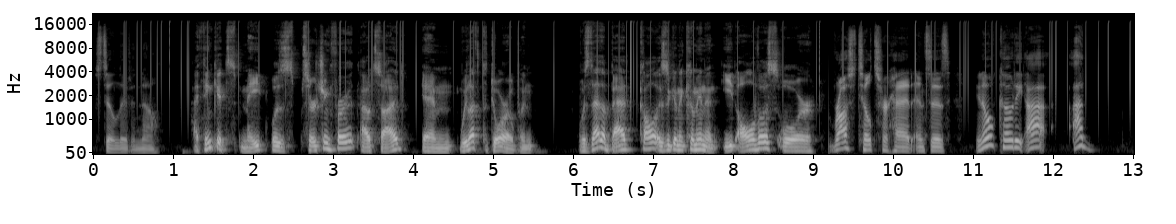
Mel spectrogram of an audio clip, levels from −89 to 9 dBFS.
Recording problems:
crackle, like an old record; faint; 20 dB below the speech

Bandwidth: 17.5 kHz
